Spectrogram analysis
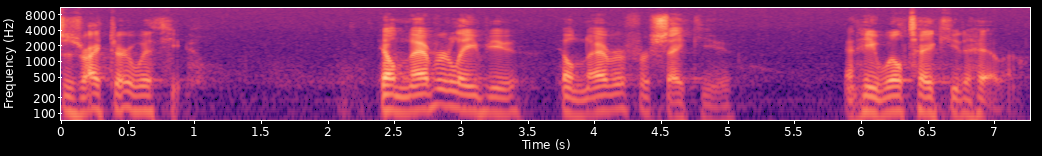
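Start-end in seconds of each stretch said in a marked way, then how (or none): none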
